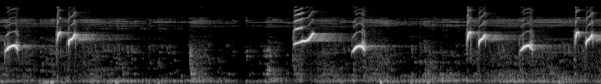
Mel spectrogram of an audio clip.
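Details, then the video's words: Forest recording of a lesser green leafbird, meant to lure wild birds: a pair of sharp rising whistles, a lull, then quick clusters of similar upswept notes over a faint high hum. "suara asli pikat cucak ijo mini di hutan"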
